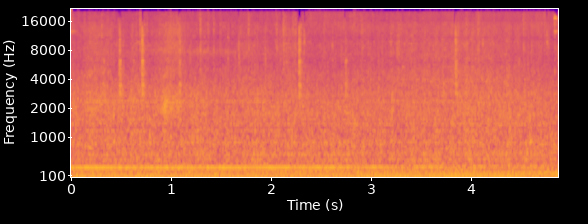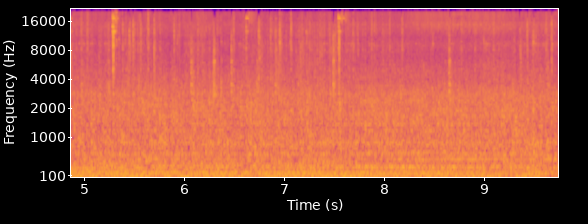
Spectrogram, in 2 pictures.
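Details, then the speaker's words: 1989 Dodge Ramcharger: a steady high squeal over the engine at a held throttle position, sometimes at idle when stopped, fading when the throttle is released. It chirps when powering through and when the key is turned off. Source not found. "When I stop and still idling, it'll do it sometimes. Hold this throttle position, it'll do it. Let off the throttle."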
